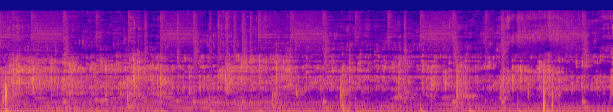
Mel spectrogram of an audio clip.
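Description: Parboiled beef pieces sizzling in a little oil in a nonstick frying pan, with a silicone spatula knocking and scraping against the pan, sharpest right at the start. Soft background music plays underneath.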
